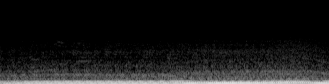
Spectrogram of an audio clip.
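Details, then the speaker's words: Nissan X-Trail diesel after an engine overhaul, with pump and injectors reportedly bench-checked: a low, lumpy idle with an uneven shake. One cylinder is suspected of misfiring, possibly a faulty injector, or the dual-mass flywheel; not confirmed. "чуєте як працює нерівно"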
